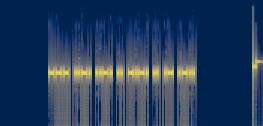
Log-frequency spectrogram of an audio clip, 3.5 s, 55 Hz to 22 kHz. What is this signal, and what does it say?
Morse code, heard as a keyed tone, about 52 wpm, 700 Hz. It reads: OFFICIAL
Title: Sentences from Top 1000 Words - New Word Drill - 50wpm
